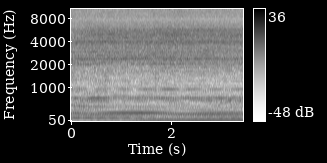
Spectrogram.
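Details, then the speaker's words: An air compressor running in a dental office mechanical room, measured at about 70–73 dB: a steady loud low mechanical drone with a rapid pulsing rumble. "we're picking up the air conditioning again at 40. so let's turn on the air compressor"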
